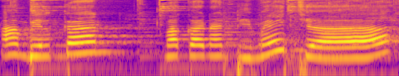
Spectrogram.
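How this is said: It is said with a questioning tune. It asks whether someone will fetch the food. "Itu kan beda dengan jika tanda tanya"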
